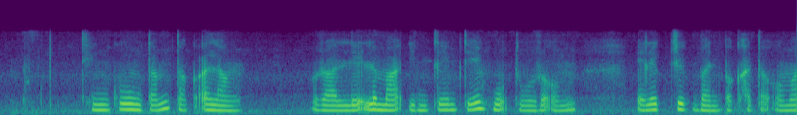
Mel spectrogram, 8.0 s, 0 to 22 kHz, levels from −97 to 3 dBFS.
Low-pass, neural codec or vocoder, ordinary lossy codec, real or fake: 7.2 kHz; none; Opus, 16 kbps; real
